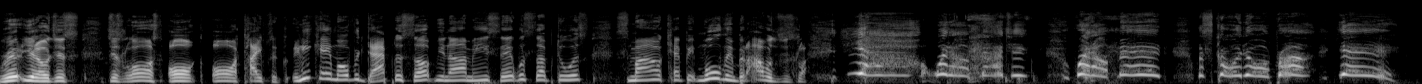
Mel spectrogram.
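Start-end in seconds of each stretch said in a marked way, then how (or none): 8.3-13.9 put-on loud yell, higher. Retelling spotting a basketball star at the Olympics: imitating own loud shout. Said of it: "Real loud".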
